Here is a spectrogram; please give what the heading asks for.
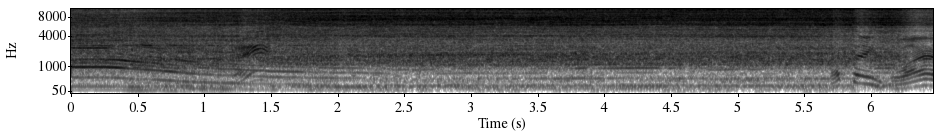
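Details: Mazda Miata with freshly installed Jackson Racing supercharger kit, now speed density instead of airflow meter, first start: engine idles fairly evenly with a loud, steady blower whine over it; healthy, just noisy, tune still needs tweaking.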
